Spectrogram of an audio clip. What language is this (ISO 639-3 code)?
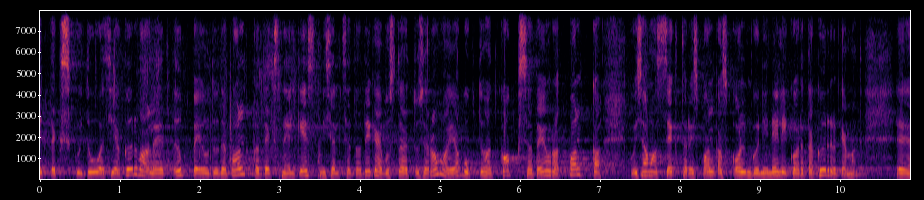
est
